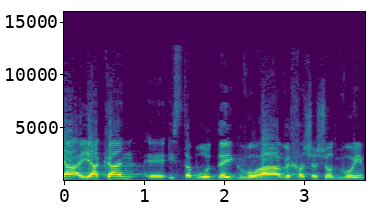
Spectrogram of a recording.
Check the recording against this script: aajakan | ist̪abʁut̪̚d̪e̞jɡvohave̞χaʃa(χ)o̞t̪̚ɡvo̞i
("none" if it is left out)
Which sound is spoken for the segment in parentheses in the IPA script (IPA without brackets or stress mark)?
ʃ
